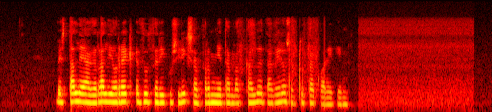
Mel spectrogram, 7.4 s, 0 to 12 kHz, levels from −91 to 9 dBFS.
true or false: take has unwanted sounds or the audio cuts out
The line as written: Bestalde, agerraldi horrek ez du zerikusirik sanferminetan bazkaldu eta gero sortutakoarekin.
false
